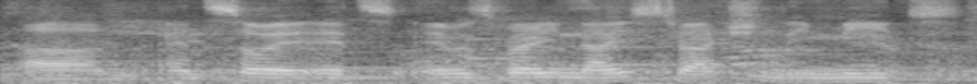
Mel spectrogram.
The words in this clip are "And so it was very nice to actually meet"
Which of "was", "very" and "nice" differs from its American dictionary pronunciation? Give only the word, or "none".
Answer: none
